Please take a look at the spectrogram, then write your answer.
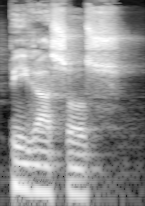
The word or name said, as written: PIGASOS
